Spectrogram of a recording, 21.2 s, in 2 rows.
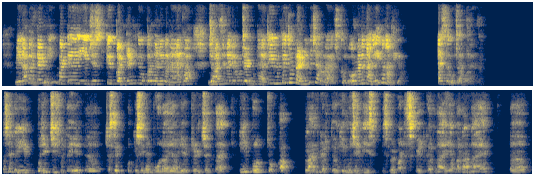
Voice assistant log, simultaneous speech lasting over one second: none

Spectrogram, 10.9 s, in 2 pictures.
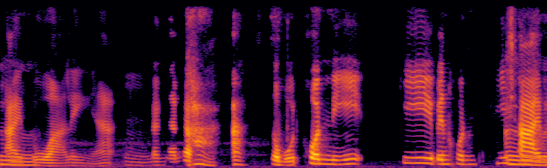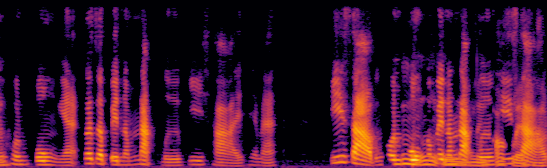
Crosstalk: present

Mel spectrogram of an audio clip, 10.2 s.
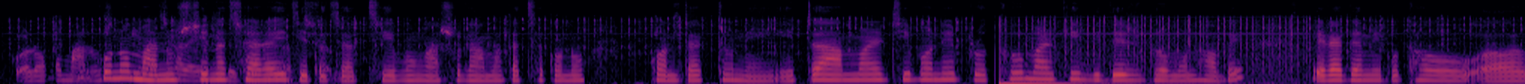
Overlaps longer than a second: present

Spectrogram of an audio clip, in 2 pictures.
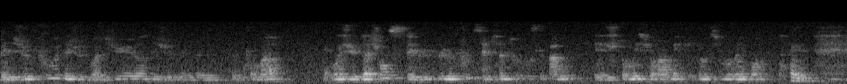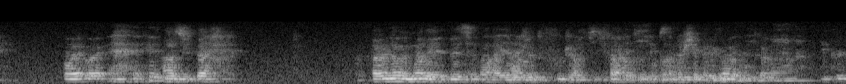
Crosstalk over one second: present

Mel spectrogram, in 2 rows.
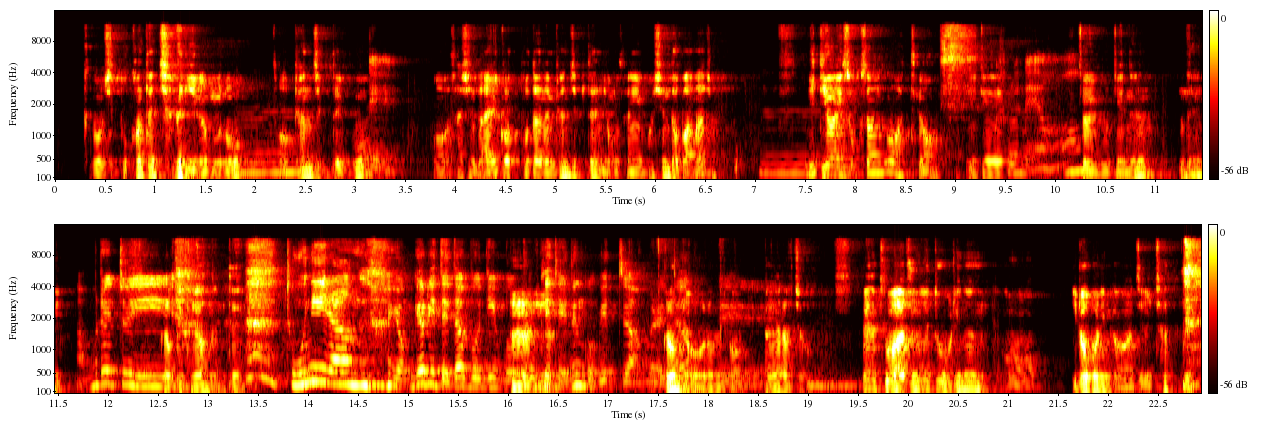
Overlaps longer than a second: present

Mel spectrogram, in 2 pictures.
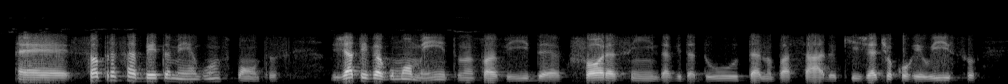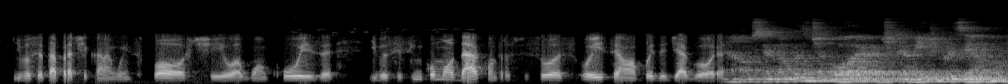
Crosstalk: none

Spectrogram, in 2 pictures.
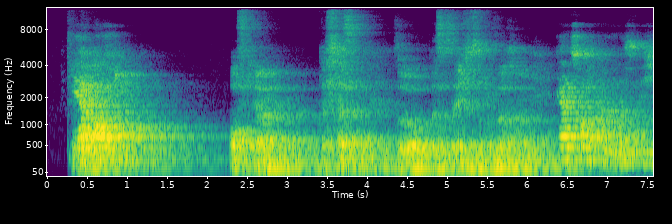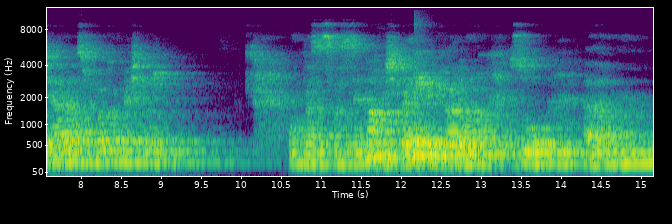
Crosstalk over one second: none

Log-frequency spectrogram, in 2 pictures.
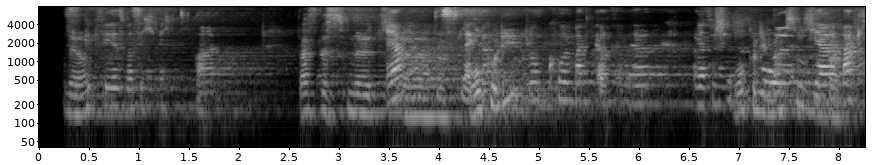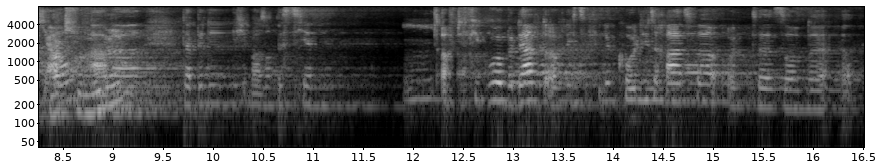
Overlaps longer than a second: present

